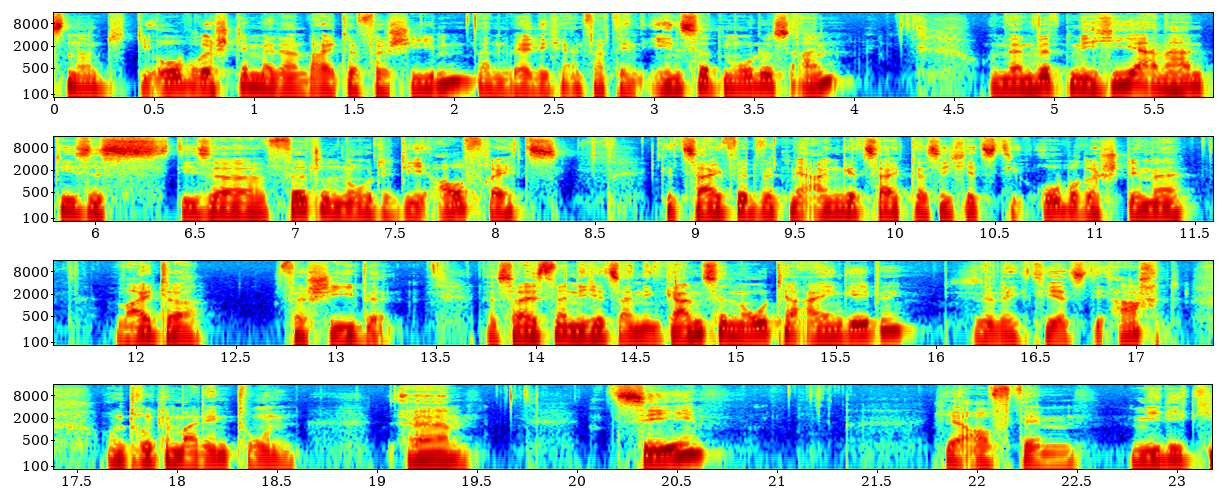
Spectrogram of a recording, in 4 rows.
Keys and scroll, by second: 14.6 8.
